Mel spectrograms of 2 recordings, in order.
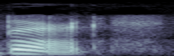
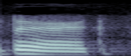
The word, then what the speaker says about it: Burg: hello, my name is Anne Berg. Quite a simple name to pronounce, but not always as simple to spell. Whenever anyone asks me my name, I always need to say Anne Berg, B-U-R-G. Oh, and that's Anne, A-N-N, with no E at the end, unless you want to include my middle initial, which is E, for Elizabeth.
